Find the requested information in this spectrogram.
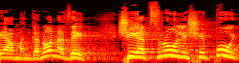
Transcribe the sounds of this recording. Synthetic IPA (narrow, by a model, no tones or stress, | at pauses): jamaŋɡanonaze | ʃiat͡sɾuliʃipu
